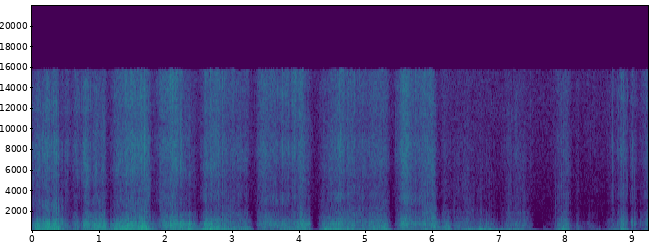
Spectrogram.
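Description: Fingertips and short nails gently scratch and rub a soft, porous black foam windscreen fitted over a white USB condenser microphone. The result is a close, muffled rumbling and scratching that comes in uneven bursts with brief quiet gaps between them. Nearly all the sound sits in the low range, with almost no bright content.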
